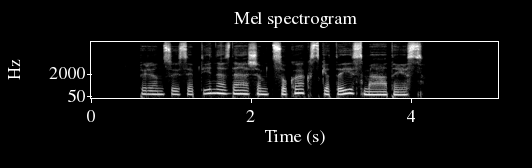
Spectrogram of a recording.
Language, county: Lithuanian, Kaunas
